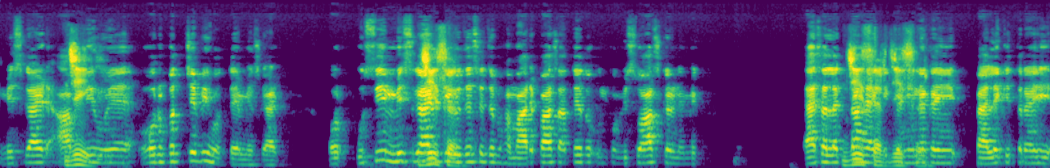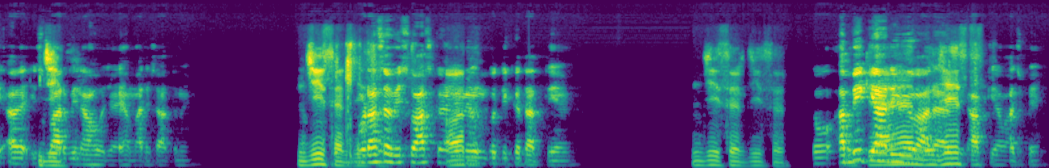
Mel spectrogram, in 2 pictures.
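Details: Adult male speaker; ordinary speech.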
